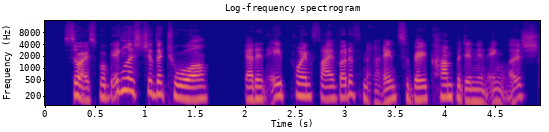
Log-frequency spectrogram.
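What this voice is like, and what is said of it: Thick German accent in English. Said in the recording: “my thick German accent sometimes when I speak English”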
